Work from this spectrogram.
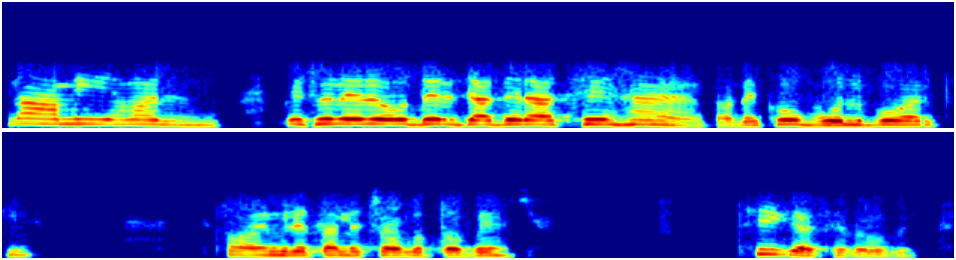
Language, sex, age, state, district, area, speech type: Bengali, female, 30-45, West Bengal, Purulia, urban, conversation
